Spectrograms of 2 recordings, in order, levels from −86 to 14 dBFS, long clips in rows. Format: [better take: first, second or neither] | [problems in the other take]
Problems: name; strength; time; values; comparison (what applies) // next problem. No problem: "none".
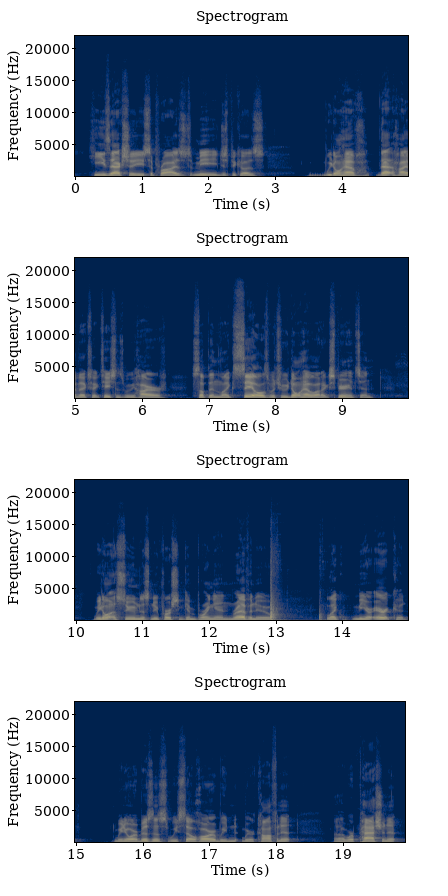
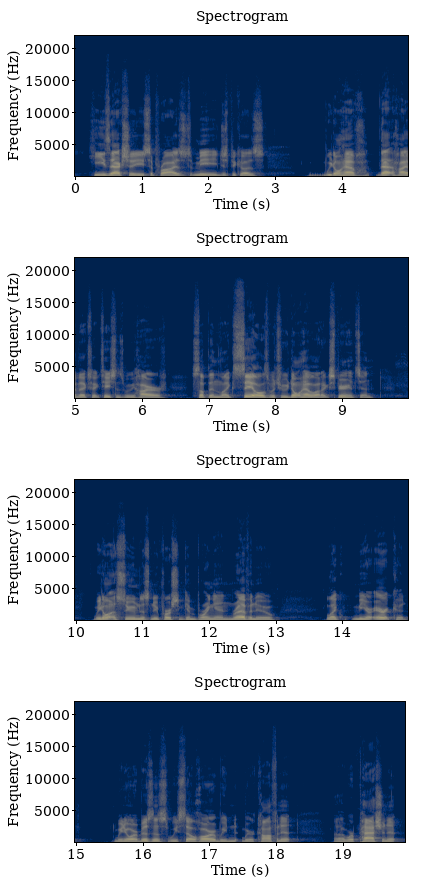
second | door banging; noticeable; at 13 s; peak 3 dB below the speech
